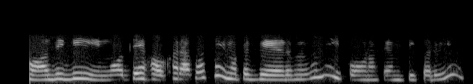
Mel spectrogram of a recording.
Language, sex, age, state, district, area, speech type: Odia, female, 45-60, Odisha, Angul, rural, conversation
